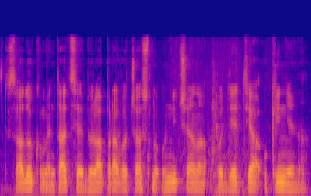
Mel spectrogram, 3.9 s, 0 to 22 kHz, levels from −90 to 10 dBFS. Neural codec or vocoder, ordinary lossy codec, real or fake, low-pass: none; AAC, 64 kbps; real; 10.8 kHz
